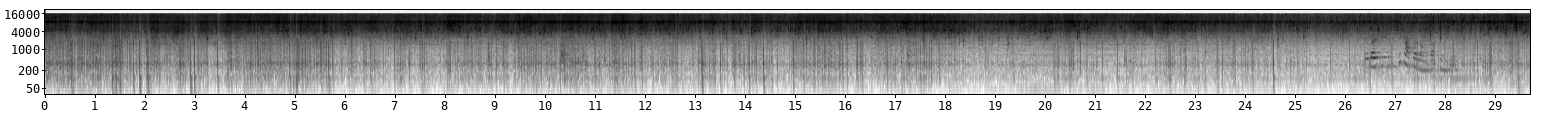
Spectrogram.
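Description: Chopped tomato sizzling steadily in hot mustard oil in a non-stick wok, with bay leaves and dried red chillies, while a wooden spatula stirs and scrapes it around.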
